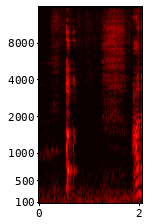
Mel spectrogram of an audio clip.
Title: cute korean girl coughing and hiccups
